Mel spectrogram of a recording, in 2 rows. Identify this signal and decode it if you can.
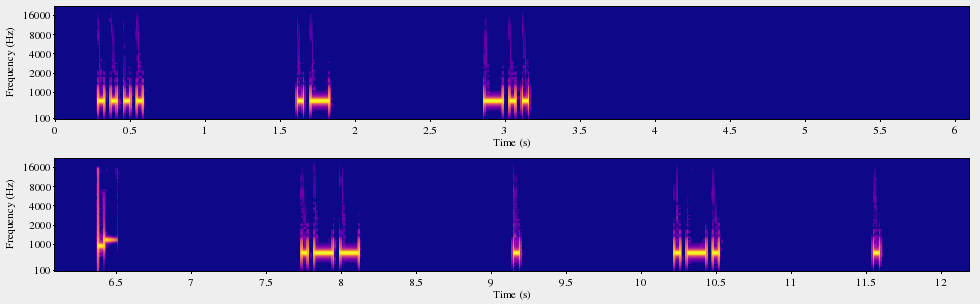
Morse code, heard as a keyed tone, about 28 wpm, spaced as for 8 wpm, 700 Hz. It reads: HAD WERE
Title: 8x Character Spacing - Top 100 Words - 28wpm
